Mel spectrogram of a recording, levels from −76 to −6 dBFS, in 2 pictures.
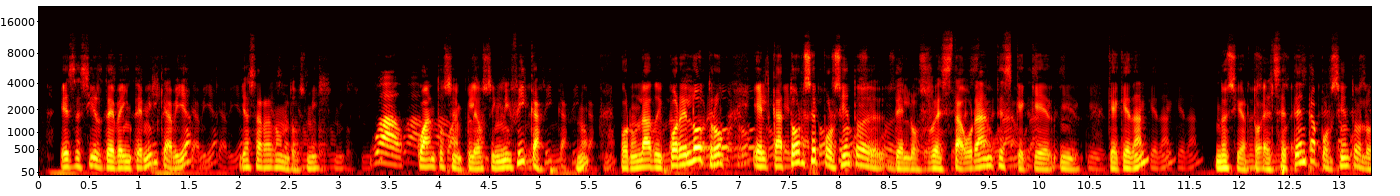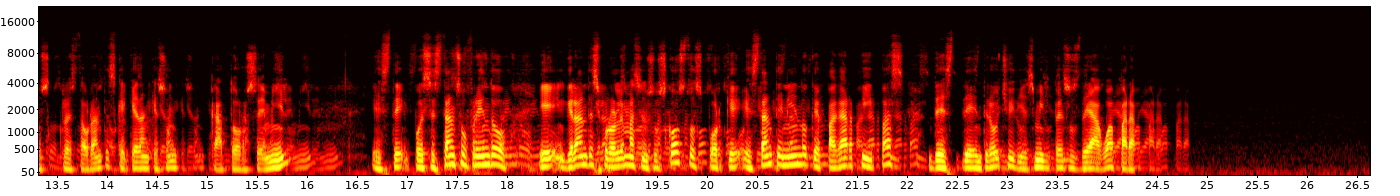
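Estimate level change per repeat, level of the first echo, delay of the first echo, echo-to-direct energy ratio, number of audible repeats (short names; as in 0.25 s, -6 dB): -5.5 dB, -16.0 dB, 0.273 s, -15.0 dB, 2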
